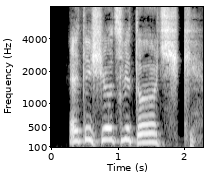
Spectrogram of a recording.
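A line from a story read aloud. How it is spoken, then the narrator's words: Dejected. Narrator (Russian): уныло сказала она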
